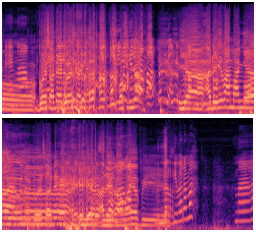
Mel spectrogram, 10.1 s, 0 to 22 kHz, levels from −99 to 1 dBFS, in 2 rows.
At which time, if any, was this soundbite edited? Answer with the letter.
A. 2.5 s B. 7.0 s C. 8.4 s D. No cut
C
